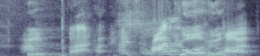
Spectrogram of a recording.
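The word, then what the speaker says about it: HuHot: Who hut? Who hot? Who Hut. Who hot? I said Who Hut. Yeah, you said it wrong. Who hot?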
